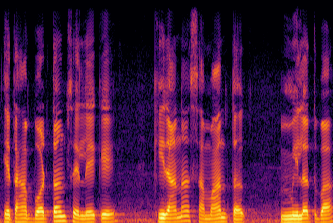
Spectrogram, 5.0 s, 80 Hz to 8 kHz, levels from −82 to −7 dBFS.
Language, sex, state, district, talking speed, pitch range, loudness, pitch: Hindi, male, Bihar, East Champaran, 105 wpm, 125-165 Hz, -15 LUFS, 135 Hz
